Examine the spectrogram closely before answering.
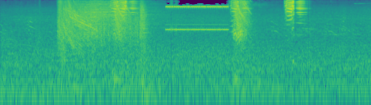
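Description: Electronic beeps and chimes ring out as a score tallies up.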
